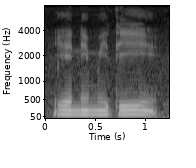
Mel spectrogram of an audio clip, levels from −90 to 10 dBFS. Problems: constant background noise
